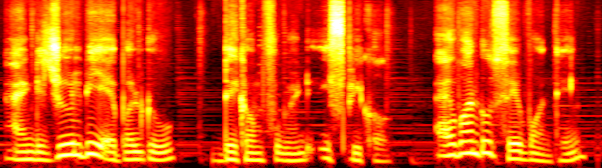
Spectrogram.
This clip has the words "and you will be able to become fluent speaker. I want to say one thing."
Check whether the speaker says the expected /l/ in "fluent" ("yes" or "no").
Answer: no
